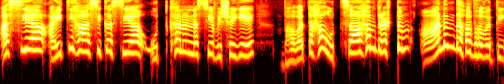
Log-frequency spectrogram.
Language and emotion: Sanskrit, happy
